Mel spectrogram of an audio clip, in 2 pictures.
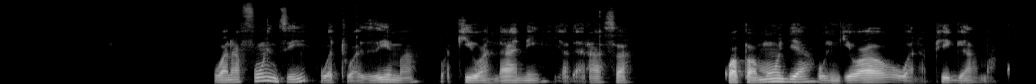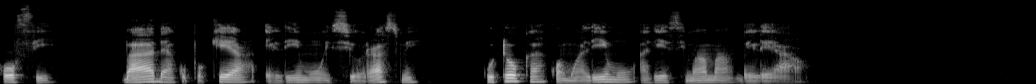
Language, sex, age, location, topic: Swahili, female, 25-35, Dar es Salaam, education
